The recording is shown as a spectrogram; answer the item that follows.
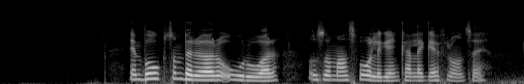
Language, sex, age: Swedish, female, 29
